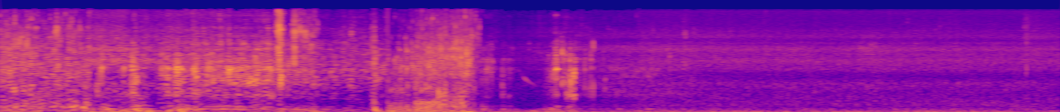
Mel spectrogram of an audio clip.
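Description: Swimming-pool water churning and bubbling around a swimmer, heard muffled from underwater. About three and a half seconds in, the sound drops off suddenly as the camera comes above the surface, leaving light splashing and the steady hum of the pool room.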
